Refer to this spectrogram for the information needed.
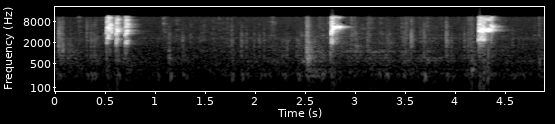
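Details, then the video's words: Chirping rosy-faced lovebird, urban setting: a quick triple of piercing high chirps, then single sharp chirps about every one and a half seconds, quiet in between. "Lovebird Chirping Sounds"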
